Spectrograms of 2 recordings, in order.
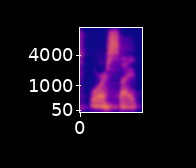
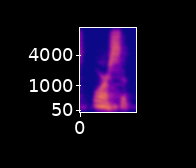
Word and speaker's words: Forsyth: from Georgia of course I'm saying it incorrectly and to say it correctly then say it the way it's supposed to be said so it's Forsyth County but it's Forsyth County from anyone who's from Georgia and I was corrected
